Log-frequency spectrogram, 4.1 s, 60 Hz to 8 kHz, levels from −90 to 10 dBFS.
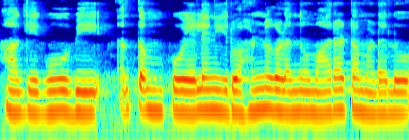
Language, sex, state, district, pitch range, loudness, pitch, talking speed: Kannada, female, Karnataka, Shimoga, 165-175 Hz, -15 LUFS, 170 Hz, 130 wpm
